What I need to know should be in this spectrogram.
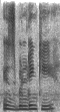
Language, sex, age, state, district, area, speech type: Urdu, female, 30-45, Telangana, Hyderabad, urban, spontaneous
